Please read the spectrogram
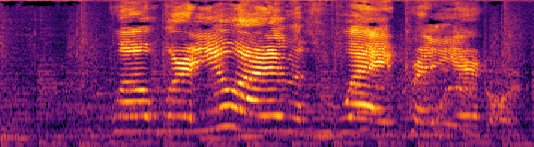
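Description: A young child's high voice singing drawn-out, sliding notes from about a second in, over background music with a steady low beat.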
